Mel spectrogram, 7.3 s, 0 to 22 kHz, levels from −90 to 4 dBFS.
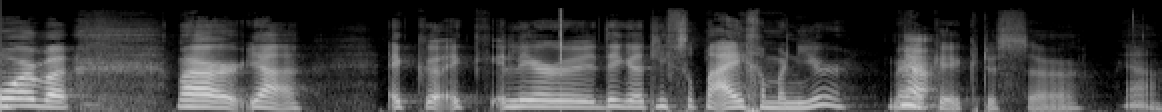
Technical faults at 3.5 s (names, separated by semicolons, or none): electrical switching spike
